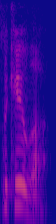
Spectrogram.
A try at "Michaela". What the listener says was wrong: No, in Germany we say Michaela. the English speaking only German speaking people like Austria, Switzerland, or Germany can pronounce my name correctly. In Italy, for example, they say Michaela, and in the US, an English-speaking person always saying Michaela because they cannot pronounce the sh correctly.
